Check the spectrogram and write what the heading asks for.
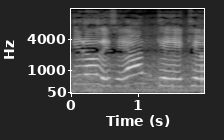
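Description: A 14-year-old girl speaking Spanish, her words drawn out with a gliding, sing-song rise and fall in pitch.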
